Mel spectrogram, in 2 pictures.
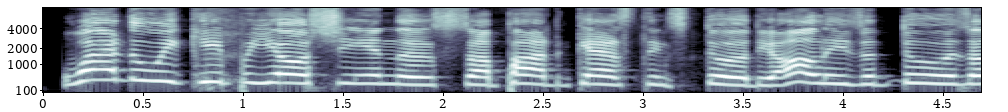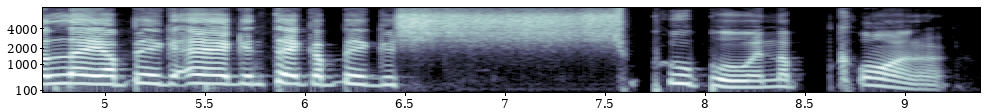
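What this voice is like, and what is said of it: Strange Eastern European-sounding put-on accent. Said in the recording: “we have strange, indeterminate European Eastern accents”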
